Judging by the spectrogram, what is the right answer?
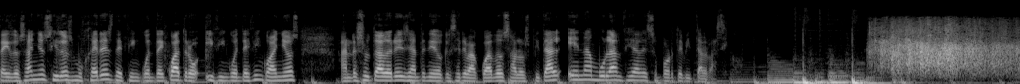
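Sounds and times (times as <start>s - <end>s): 
speech: 0.0s - 8.1s
crowd clapping at an early World Theatre Day celebration in Valladolid: 8.6s - 10.1s.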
